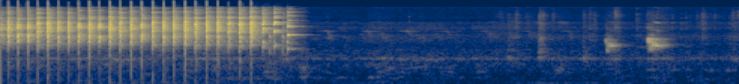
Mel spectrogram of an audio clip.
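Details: Female lovebird in long ngekek song: a fast rattling trill of harsh high notes lasting two seconds, then silence and two short lower chirps.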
